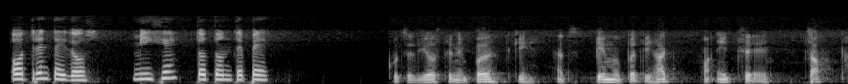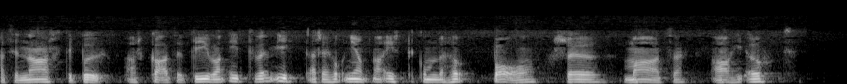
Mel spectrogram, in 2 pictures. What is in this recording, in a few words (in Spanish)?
spanish mexico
